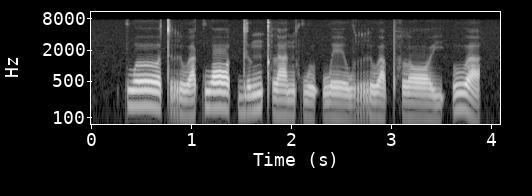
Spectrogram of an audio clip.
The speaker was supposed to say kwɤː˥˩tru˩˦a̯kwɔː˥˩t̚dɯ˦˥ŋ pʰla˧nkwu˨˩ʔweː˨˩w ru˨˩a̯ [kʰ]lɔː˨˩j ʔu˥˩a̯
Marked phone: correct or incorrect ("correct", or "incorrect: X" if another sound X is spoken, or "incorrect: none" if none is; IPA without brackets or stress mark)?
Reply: incorrect: pʰ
